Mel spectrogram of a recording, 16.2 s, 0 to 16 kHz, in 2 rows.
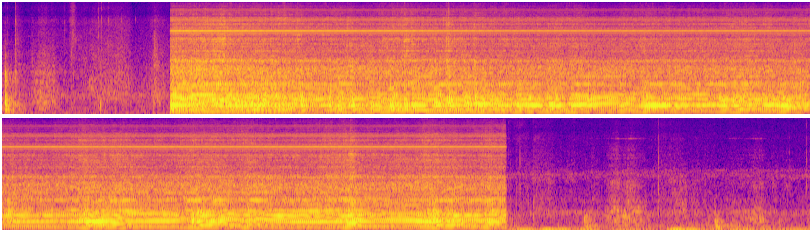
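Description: Metal-cutting cold saw with a 5% cobalt high-speed steel circular blade running into a bar of very hard steel, a steady machine sound with a thin high whine; the blade is hardly scratching the bar. It starts abruptly about two seconds in and cuts off abruptly after about eleven seconds.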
